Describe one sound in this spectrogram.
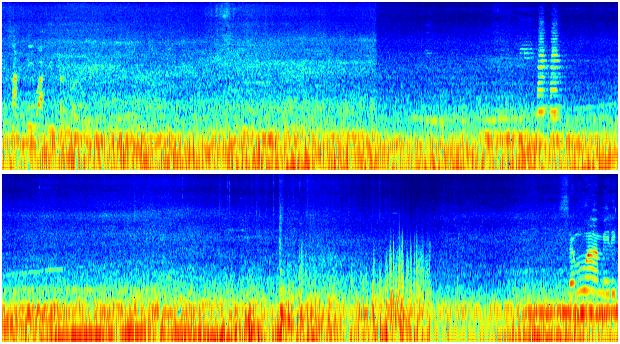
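A car engine hums steadily while driving in traffic.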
